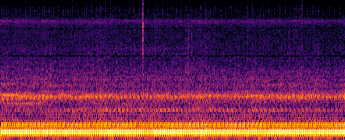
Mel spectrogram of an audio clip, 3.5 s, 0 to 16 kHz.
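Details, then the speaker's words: Nissan Pathfinder, 4.0 L V6, with coil connectors unplugged so it runs on four cylinders. Deep uneven thrum of about four pulses a second, a loping beat under a steady hum, from the dead cylinders. "كده العربيه شغاله باربعه بساتن"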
